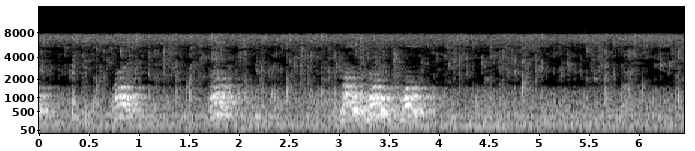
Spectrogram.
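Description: Mince kababs shallow-frying in hot oil with a steady sizzle as they are turned with two metal spatulas. Several short pitched calls sound in the background about a second apart, with a quick cluster of three between three and four seconds in.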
